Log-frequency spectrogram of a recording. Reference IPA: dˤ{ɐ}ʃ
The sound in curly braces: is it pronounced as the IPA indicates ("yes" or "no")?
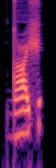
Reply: no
